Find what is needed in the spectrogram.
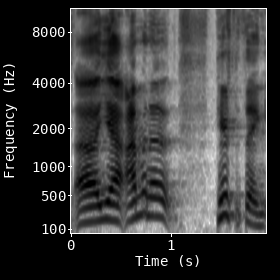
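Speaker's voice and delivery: normal talking voice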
